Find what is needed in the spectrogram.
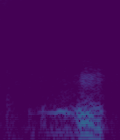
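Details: A low, rumbling, drawn-out breath noise from the owner's resting dog lying beside him, a single snore.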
